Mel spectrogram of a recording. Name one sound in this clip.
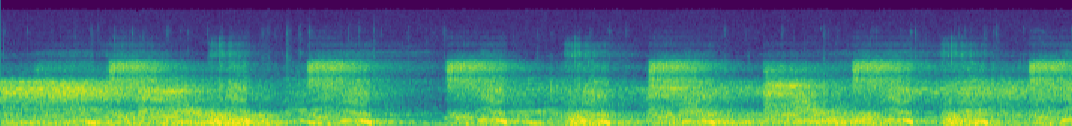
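A large creature growls and hisses repeatedly.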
